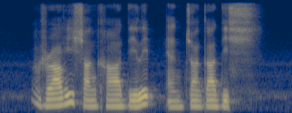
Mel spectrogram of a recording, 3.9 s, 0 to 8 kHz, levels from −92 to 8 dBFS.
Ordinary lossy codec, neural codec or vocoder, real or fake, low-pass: none; autoencoder, 48 kHz, 32 numbers a frame, DAC-VAE, trained on Japanese speech; fake; 7.2 kHz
